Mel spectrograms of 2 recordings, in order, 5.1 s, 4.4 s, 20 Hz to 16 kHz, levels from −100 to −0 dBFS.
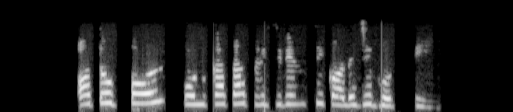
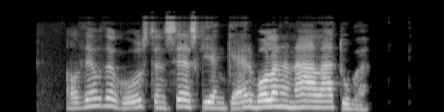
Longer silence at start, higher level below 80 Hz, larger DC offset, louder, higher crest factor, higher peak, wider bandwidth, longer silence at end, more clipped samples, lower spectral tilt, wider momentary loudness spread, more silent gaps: first, 0.8 s vs 0.65 s; about the same, -62 dBFS vs -66 dBFS; neither; first, -16 LUFS vs -22 LUFS; about the same, 16 dB vs 20 dB; about the same, -2 dBFS vs -4 dBFS; second, 7.8 kHz vs 9.4 kHz; first, 0.9 s vs 0.75 s; neither; about the same, -5 dB/octave vs -4 dB/octave; about the same, 15 LU vs 13 LU; first, 0.95-0.99 s, 1.19-1.32 s, 1.67-1.84 s, 2.09-2.14 s, 2.50-2.55 s, 3.09-3.15 s, 4.01-4.15 s vs none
